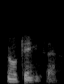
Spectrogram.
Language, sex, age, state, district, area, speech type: Tamil, male, 30-45, Tamil Nadu, Virudhunagar, rural, conversation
